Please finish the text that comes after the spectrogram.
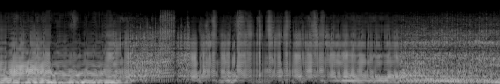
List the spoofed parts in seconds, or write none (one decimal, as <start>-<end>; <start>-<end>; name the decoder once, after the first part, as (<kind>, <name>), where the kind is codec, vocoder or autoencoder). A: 0.0-1.3 (vocoder, BigVGAN v2); 1.9-4.0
